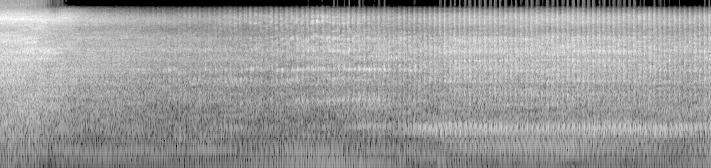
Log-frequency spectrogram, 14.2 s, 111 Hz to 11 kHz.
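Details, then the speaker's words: 1966 Ford Thunderbird, FE 390, first run in at least 13 years after points adjustment: catches and settles into a steady, smooth, even run with no misses or knocks and no bad exhaust smoke; runs well. "i'm really amazed at how well this car is running"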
